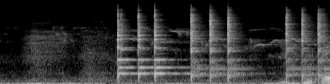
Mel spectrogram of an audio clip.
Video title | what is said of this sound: CHANGER LES ROULEMENTS DE ROUE AVANT SUR UN CROSS 🛠️🏍️ (Tuto Facile & Rapide) | Lui, il fait une très sale mélodie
